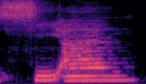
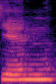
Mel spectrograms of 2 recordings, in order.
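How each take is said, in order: First: The word is said as two syllables. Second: The word is said as one syllable. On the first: "spread across two" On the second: "when these four sounds are together in one syllable"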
